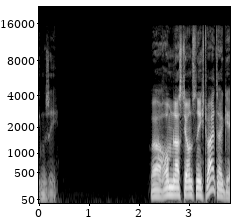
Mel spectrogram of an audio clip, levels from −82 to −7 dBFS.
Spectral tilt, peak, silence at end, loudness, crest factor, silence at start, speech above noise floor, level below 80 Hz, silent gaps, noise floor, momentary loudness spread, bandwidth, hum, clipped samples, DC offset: -5 dB/octave; 0 dBFS; 0 s; -16 LUFS; 20 dB; 0 s; 61 dB; -46 dBFS; none; -78 dBFS; 16 LU; 16 kHz; none; under 0.1%; under 0.1%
